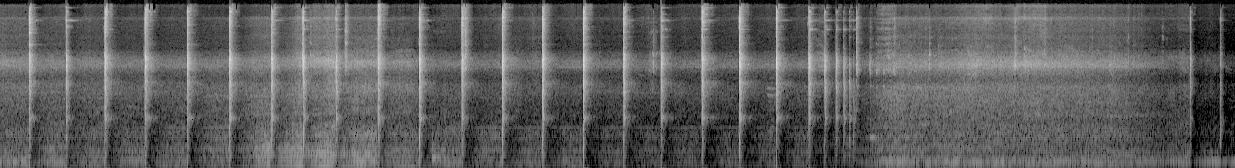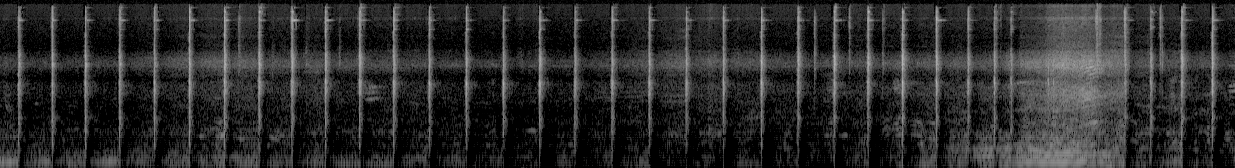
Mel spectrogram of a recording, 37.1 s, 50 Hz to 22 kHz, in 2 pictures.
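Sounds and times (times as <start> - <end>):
hammer striking steel on anvil: 0.4 - 13.6.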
